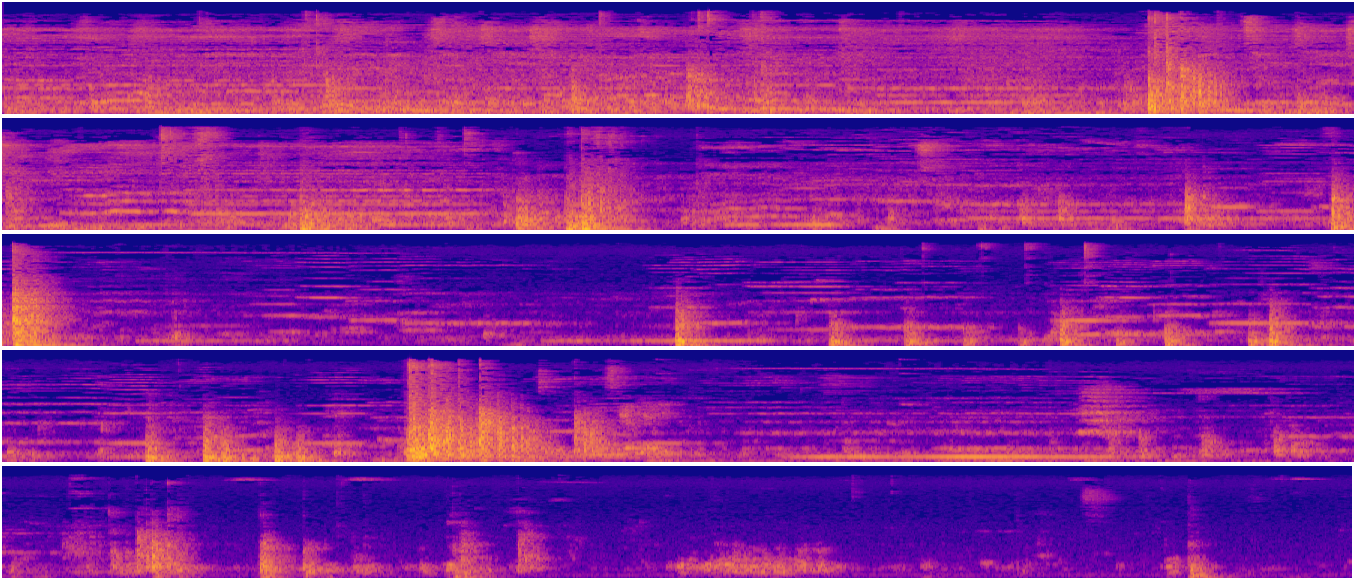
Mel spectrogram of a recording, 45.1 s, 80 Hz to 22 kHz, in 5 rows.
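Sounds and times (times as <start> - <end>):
background music: 0.0 - 39.5
foosball knock with ring: 7.5 - 8.2, 16.9 - 18.6, 28.0 - 31.2
foosball knocks and clacks: 7.5 - 8.3, 28.0 - 31.2, 36.8 - 39.6
rods banging against table: 7.5 - 8.3.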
